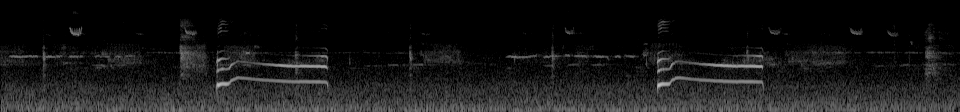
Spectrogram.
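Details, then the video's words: Grey squirrel in spring, responding to a nearby hawk: two drawn-out tonal moans about five seconds apart. Each starts with a quick rise and holds steady for over a second. Faint ticks and chirps are heard between them. "Grey squirrel vocalizations"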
